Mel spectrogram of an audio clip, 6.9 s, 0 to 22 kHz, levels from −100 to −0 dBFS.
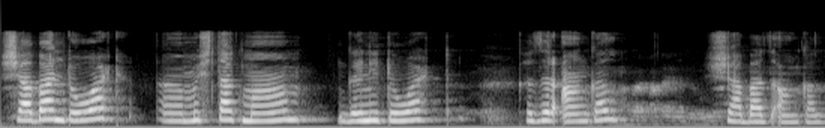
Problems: background sounds at intervals, background conversations at intervals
